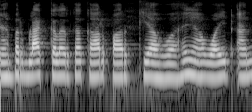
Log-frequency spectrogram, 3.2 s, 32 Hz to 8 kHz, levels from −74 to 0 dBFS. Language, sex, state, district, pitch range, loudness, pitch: Hindi, female, Haryana, Rohtak, 180-190 Hz, -18 LUFS, 185 Hz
